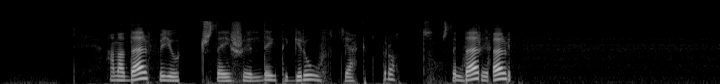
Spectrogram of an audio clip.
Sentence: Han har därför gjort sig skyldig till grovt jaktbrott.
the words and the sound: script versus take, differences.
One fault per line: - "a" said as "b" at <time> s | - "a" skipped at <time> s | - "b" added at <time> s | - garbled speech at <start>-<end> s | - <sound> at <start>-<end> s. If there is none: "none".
- garbled speech at 4.4-5.2 s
